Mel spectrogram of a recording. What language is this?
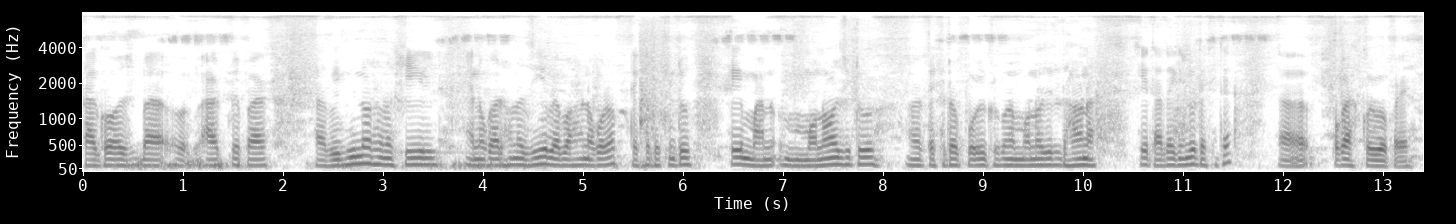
Assamese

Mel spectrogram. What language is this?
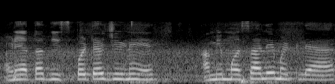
Konkani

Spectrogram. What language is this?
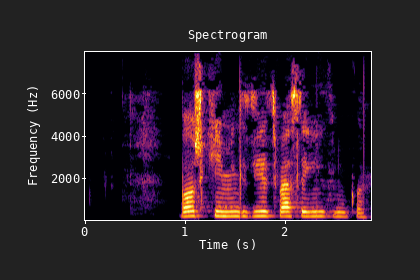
Uzbek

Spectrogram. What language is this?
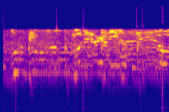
Georgian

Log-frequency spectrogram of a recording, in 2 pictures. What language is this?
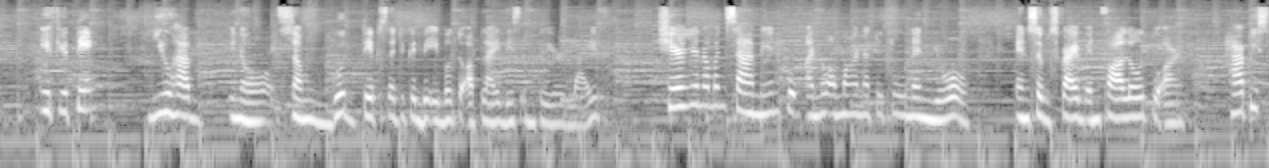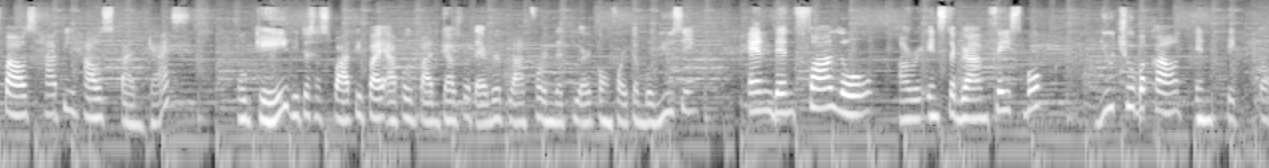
Filipino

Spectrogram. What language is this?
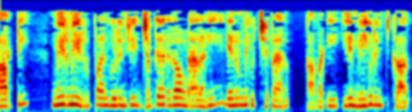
Telugu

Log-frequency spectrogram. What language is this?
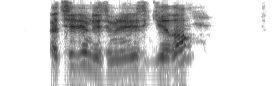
Kabyle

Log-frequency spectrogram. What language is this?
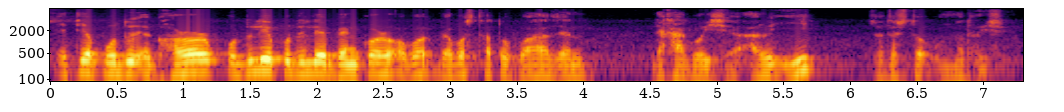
Assamese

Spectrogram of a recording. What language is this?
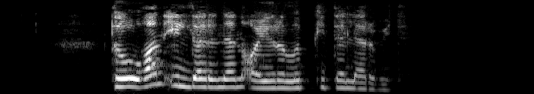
Bashkir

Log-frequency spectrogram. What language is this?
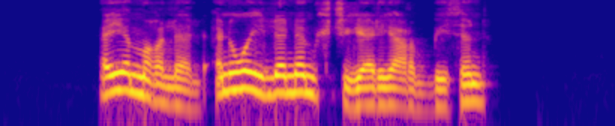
Kabyle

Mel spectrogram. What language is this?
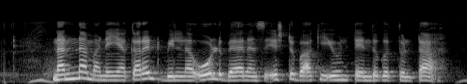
Kannada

